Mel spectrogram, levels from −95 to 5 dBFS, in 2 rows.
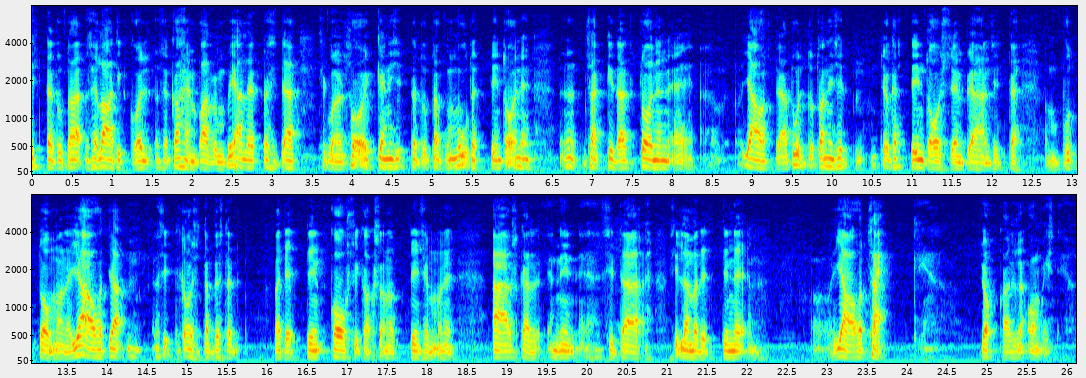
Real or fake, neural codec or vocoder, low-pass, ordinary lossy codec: fake; codec, 16 kHz, 8 kbps, FreqCodec, larger model; none; none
